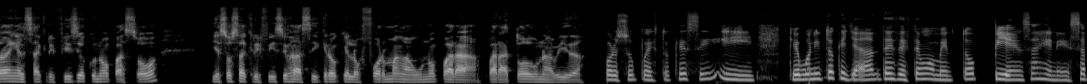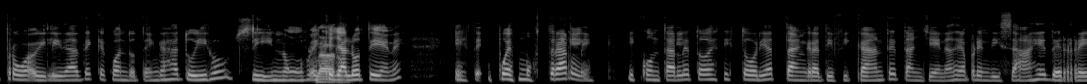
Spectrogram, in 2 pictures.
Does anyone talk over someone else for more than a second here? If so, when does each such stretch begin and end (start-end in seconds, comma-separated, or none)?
none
